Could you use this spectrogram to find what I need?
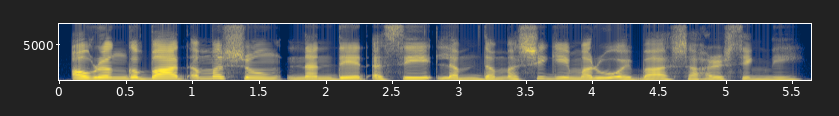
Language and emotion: Manipuri, neutral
